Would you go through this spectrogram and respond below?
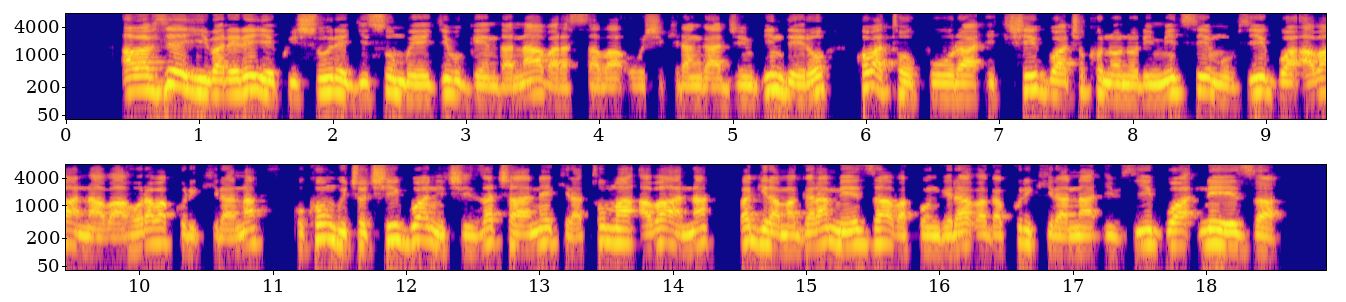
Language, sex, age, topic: Rundi, male, 25-35, education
